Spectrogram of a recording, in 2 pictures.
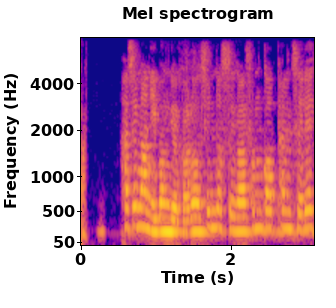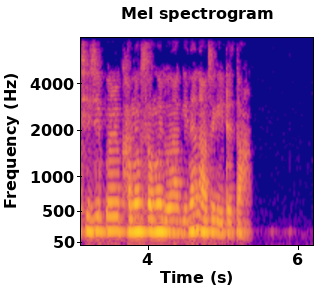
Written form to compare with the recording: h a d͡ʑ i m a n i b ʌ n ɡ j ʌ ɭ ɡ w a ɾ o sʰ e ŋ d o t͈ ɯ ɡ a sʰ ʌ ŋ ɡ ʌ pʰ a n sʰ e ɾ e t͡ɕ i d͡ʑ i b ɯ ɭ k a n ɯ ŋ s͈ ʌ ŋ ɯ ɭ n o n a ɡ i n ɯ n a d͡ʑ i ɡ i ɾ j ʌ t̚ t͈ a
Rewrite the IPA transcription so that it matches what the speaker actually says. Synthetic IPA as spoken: h a d͡ʑ i m a n i b ʌ n ɡ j ʌ ɭ ɡ w a ɾ o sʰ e n d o s͈ ɯ ɡ a sʰ ʌ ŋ ɡ ʌ pʰ a n sʰ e ɾ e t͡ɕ i d͡ʑ i b ɯ ɭ k a n ɯ ŋ s͈ ʌ ŋ ɯ ɭ n o n a ɡ i n ɯ n a d͡ʑ i ɡ i ɾ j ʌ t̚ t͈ a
